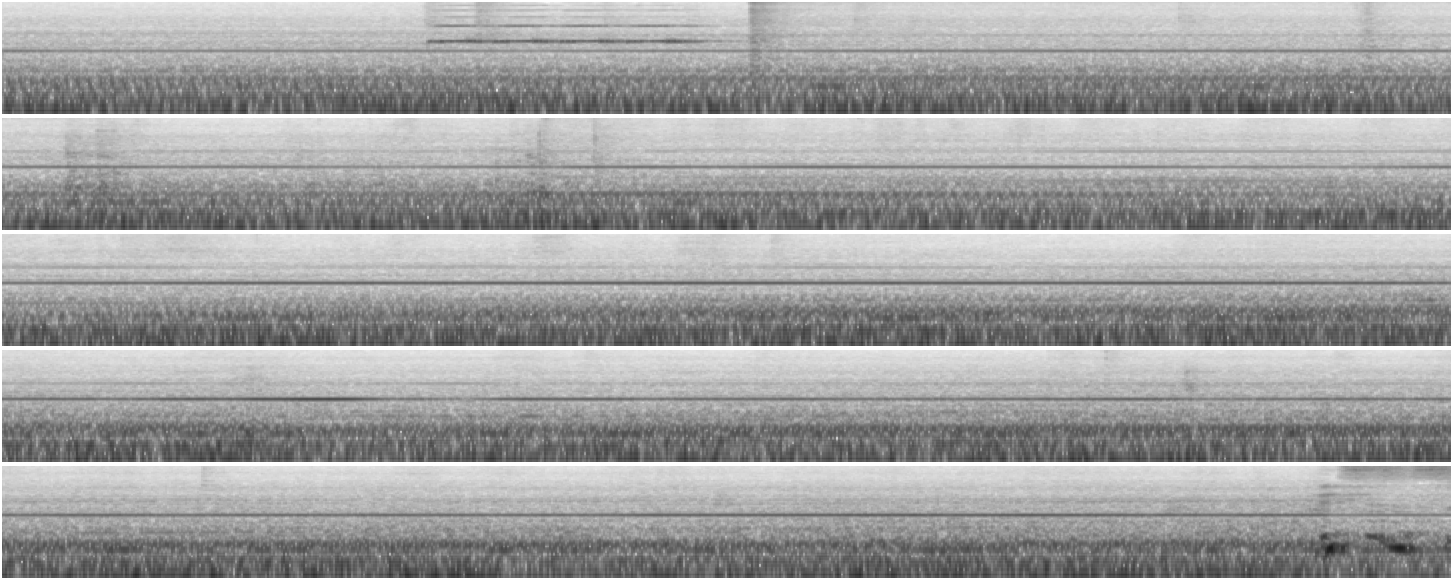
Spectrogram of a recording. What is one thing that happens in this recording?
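A train rumbles steadily along the tracks, heard from inside the carriage.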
